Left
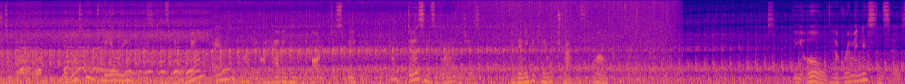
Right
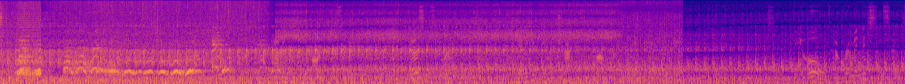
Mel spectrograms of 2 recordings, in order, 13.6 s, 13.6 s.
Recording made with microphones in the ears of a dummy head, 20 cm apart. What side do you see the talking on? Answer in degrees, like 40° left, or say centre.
60° left.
